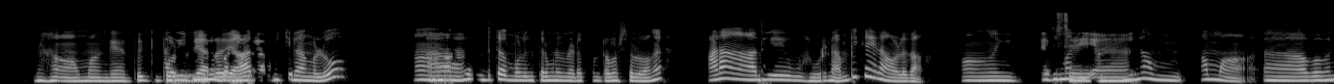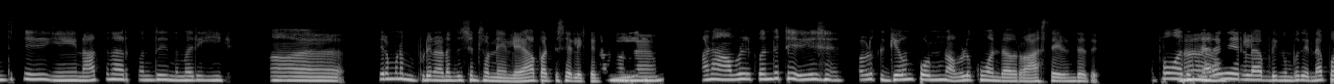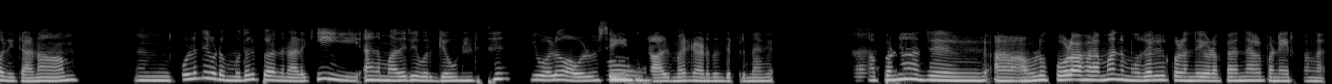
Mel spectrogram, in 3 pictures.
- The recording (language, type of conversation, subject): Tamil, podcast, உங்கள் ஆடையில் ஏற்பட்ட ஒரு சிக்கலான தருணத்தைப் பற்றி ஒரு கதையைப் பகிர முடியுமா?
- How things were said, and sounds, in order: chuckle; laughing while speaking: "ஆமாங்க"; static; other background noise; background speech; distorted speech; tapping; chuckle; in English: "கவுன்"; laughing while speaking: "கவுன் எடுத்து"; in English: "கவுன்"; in English: "டால்"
